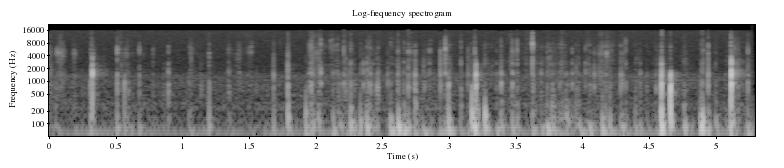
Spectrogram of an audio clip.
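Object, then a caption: Silicone pop-it fidget toy. Long nails scratch and tap across the hollow bubbles of a hand-sized rainbow octagonal silicone pop-it fidget toy held close. The result is dry, rustling scratches broken by a quick, irregular run of short, sharp clicks over a soft low thud, with no ring after each tap.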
